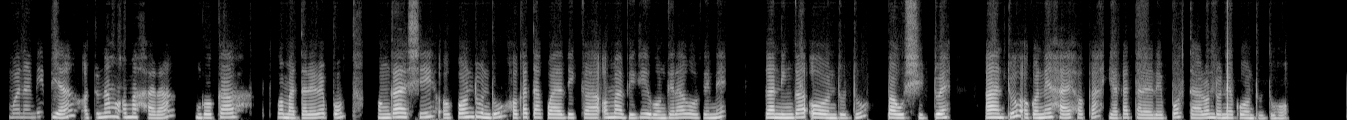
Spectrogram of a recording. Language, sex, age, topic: Oshiwambo, female, 18-24, agriculture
